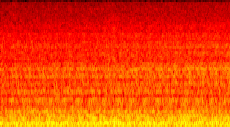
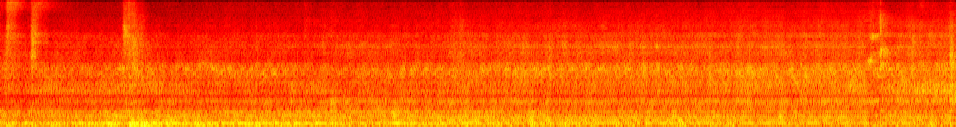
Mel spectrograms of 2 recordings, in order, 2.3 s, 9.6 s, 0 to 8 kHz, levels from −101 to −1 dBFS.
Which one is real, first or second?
first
